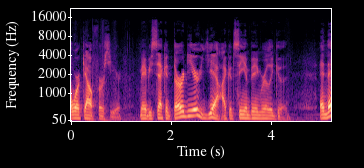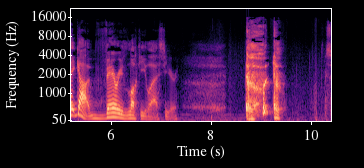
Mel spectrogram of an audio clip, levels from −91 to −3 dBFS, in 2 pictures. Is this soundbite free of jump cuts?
yes; 0 cuts

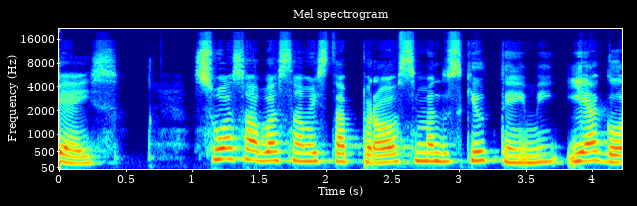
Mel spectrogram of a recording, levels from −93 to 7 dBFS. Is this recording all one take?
yes; 0 cuts

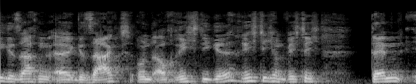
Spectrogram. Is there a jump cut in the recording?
no; 0 cuts

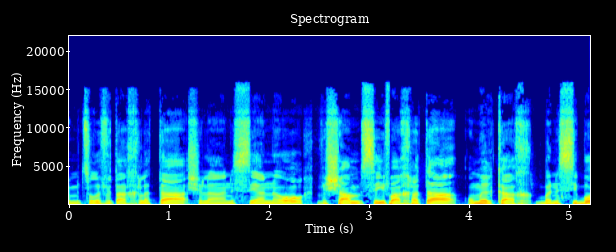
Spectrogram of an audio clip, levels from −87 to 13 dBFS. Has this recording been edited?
yes; 3 cuts; at 1.2 s, 2.4 s, 3.2 s

